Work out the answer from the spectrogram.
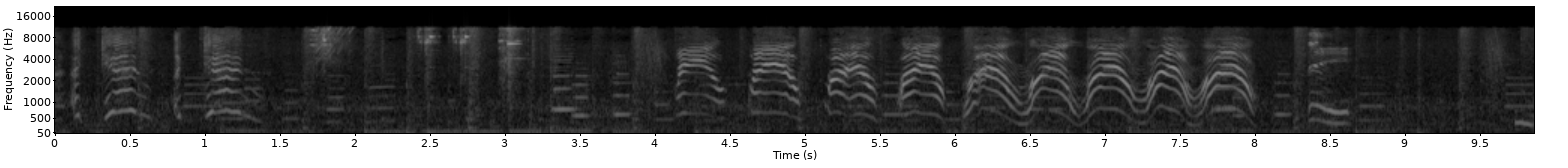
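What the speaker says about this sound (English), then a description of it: "It meows when you press on its head." A toy cat in the Persona 5 Royal video game meows when pressed on its head, giving a rapid series of bright, repeated meows, some layered with voices talking.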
